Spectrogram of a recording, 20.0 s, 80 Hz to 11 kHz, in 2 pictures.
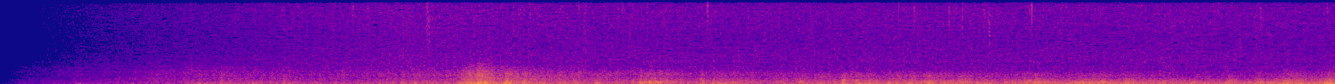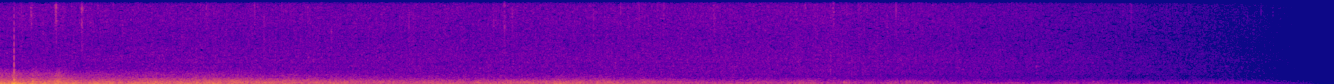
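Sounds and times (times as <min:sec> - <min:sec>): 
distant thunder: 0:01.3 - 0:18.3.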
